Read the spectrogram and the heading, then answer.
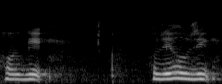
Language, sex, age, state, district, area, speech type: Manipuri, female, 18-30, Manipur, Bishnupur, rural, spontaneous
